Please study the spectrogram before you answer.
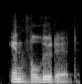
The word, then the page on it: involuted: American English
